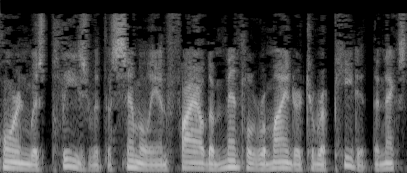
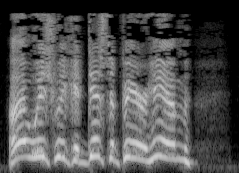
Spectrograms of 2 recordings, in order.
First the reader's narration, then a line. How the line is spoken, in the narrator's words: Colonel Cathcart blurted out peevishly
